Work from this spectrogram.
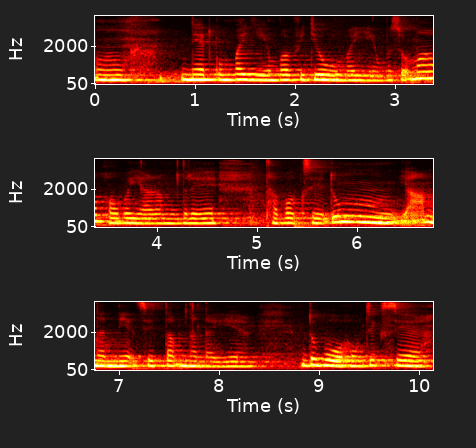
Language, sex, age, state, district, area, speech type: Manipuri, female, 30-45, Manipur, Chandel, rural, spontaneous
